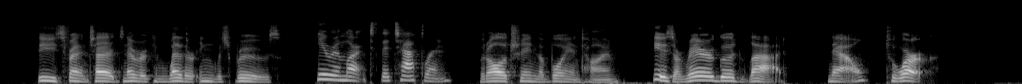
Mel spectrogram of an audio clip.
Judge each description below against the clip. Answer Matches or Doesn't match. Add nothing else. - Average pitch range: Matches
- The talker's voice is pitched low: Doesn't match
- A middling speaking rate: Matches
